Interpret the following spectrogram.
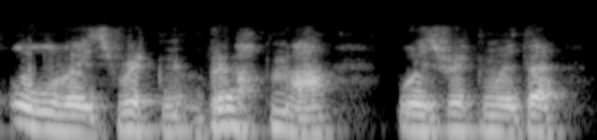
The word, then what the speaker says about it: Brahma: For example, the word Brahma is written and is actually written in Devanagari and Sanskrit as well with a H-ma, Brahma. But you often find people pronouncing the other way around, Brahma.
